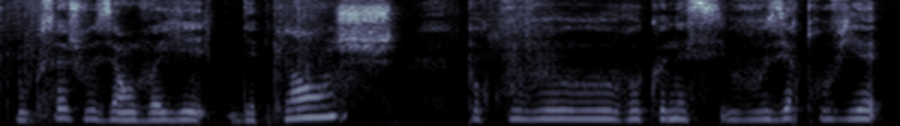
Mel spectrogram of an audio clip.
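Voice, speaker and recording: A woman teacher, slowly demonstrating a reading activity and stretching out each sound. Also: mid-range voice, darkish tone. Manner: slow, deliberate, stretches out sounds.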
